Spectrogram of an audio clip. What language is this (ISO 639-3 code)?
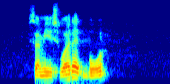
kab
